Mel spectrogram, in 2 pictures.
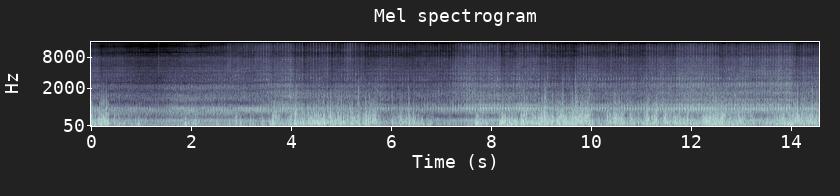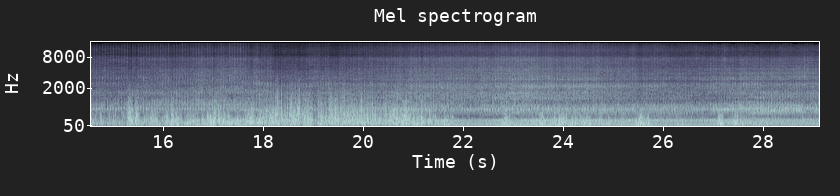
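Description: Kirloskar power tiller's single-cylinder diesel engine running steadily under load as the tiller works through a flooded paddy field, its loudness swelling and easing as it moves.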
